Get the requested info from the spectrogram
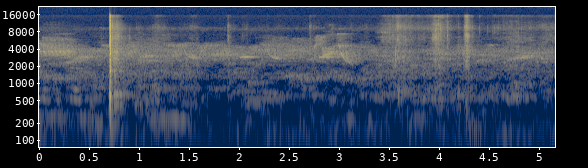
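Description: Birds chirping faintly in short, repeated calls, with one sharp knock less than a second in.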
